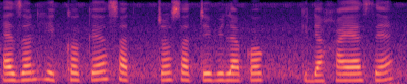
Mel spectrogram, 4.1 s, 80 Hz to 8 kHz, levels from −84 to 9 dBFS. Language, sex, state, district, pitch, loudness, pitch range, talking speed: Assamese, female, Assam, Sonitpur, 230 Hz, -16 LUFS, 225-240 Hz, 75 wpm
